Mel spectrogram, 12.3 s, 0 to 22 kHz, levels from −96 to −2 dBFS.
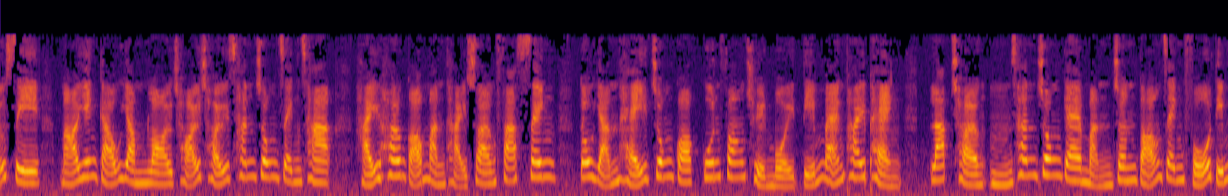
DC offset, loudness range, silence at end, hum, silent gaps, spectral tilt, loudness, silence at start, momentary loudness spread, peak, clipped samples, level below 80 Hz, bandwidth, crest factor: under 0.1%; 1 LU; 0 s; none; none; -4 dB/octave; -27 LUFS; 0 s; 4 LU; -10 dBFS; under 0.1%; -60 dBFS; 11.5 kHz; 16 dB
